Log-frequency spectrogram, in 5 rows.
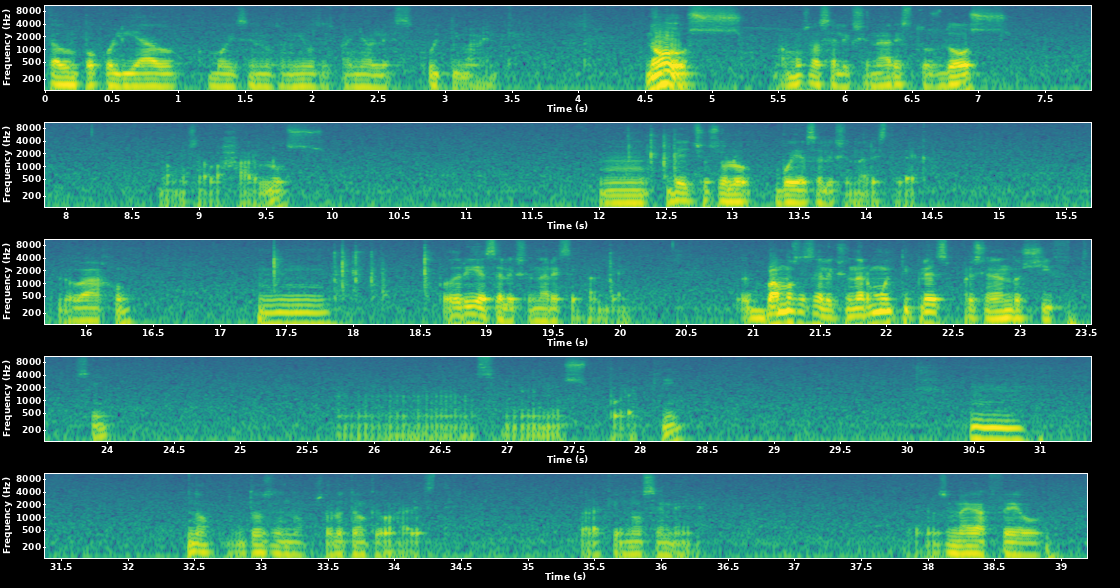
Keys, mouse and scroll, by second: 0.1 ctrl+click, 1.2-1.8 ctrl+scroll down 4, 3.6 click, 5.4-7.0 drag, 8.6-12.4 drag, 12.5 ctrl+z, 13.2 click, 14.8-17.1 drag, 18.1 ctrl+shift+z, 19.7 shift+click, 24.3-32.6 drag, 32.7 click, 33.4-35.7 drag, 36.4-37.7 drag, 38.2-39.1 drag.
